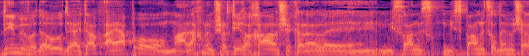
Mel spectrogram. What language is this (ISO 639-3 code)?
heb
